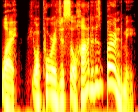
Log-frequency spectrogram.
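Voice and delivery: high, loud outraged complaint; loud, pained indignation; screamed. A narrator's reading. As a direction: cry out as if just burned. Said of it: "screamed the man".

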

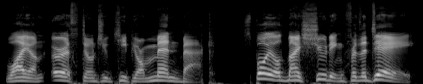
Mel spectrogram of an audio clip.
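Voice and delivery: loud, indignant complaint; irate sportsman's outburst; angry scolding. Acted. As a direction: berate the keeper, building in volume and pitch. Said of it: "answered Sir Geoffrey angrily".

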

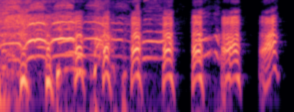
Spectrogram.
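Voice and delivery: big high laugh; real, high-pitched cackling laugh; burst of laughter. Real, not acted. Real reaction to joking threat.

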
